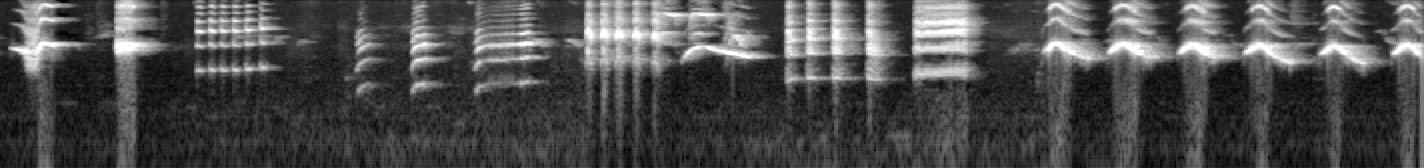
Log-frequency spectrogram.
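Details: Asian pied starling varied song meant for training captive birds: clear whistles, rapid clicking rattles, harmonic nasal notes, then a regular series of about nine rising whistled notes repeated every half second.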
